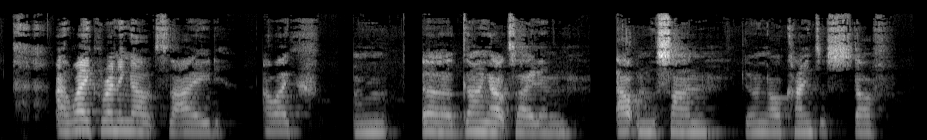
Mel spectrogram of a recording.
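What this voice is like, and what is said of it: Texan accent. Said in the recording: “he has more of a Texan accent than I do”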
